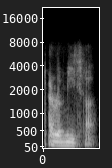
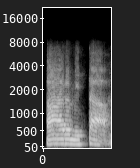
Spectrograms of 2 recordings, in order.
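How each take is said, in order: First: The word ends like English 'meter'. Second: The word ends with a clear 'mita' sound. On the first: The speaker calls it wrong. "awful, no" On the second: The speaker calls it right. "Paramita, not parameter"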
